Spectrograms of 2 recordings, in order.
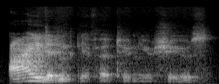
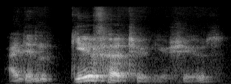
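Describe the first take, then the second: First: The word "I" carries the main stress. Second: The word "give" carries the main stress. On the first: Someone else gave her the shoes. "She's got two new shoes, but they didn't come from me" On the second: She paid for the shoes herself. "They did come from me, but she had to pay for them"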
